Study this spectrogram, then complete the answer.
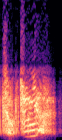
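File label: Korean player killed enemy mood med, speech; War Thunder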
